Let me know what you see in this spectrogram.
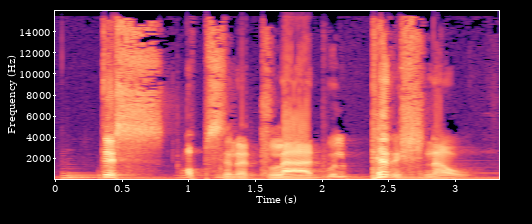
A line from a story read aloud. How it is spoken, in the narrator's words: Dushasana roared in anger and exclaiming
